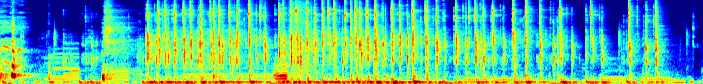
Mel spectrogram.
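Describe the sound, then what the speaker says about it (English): Rapid, intense clatter of fingers on a computer keyboard runs almost continuously, close and busy, after a brief quieter opening, with no talking over it. "Intense typing in the background."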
